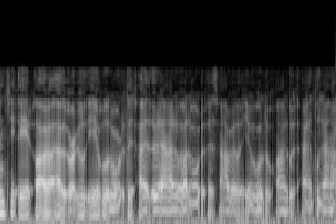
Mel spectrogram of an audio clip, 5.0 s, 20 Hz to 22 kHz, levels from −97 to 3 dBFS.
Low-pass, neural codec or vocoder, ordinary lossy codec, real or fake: 7.2 kHz; autoencoder, 22.05 kHz, a latent of 192 numbers a frame, VITS, trained on many speakers; none; fake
